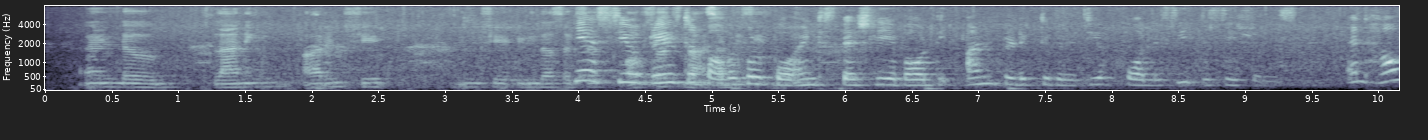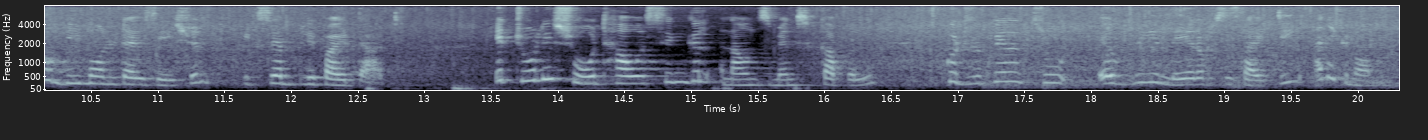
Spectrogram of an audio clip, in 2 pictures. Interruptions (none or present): present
